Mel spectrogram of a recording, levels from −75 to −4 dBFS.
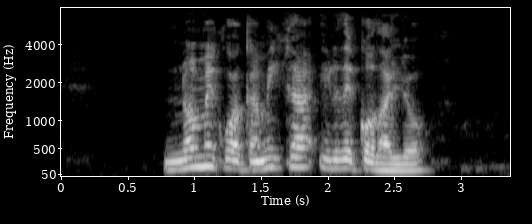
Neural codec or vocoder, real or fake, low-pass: none; real; 7.2 kHz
